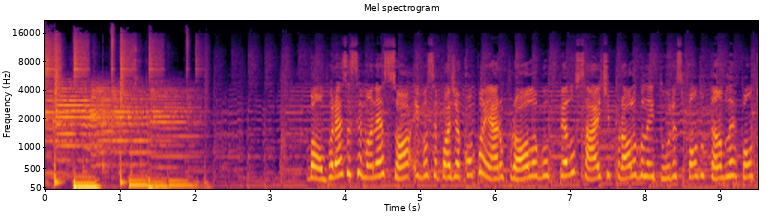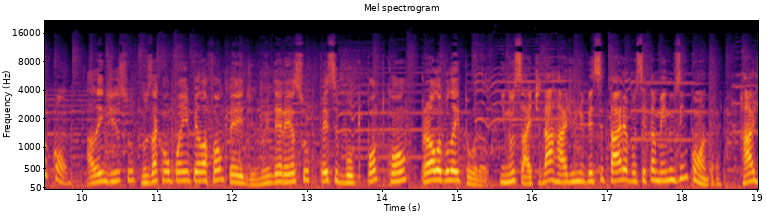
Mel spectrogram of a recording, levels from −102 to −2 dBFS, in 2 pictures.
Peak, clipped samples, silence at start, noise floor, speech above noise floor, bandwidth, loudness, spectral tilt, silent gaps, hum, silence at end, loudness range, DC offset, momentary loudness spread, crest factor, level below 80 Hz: -2 dBFS; under 0.1%; 0 s; -46 dBFS; 27 dB; 17 kHz; -19 LUFS; -5.5 dB/octave; none; none; 0 s; 4 LU; 0.2%; 8 LU; 18 dB; -32 dBFS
